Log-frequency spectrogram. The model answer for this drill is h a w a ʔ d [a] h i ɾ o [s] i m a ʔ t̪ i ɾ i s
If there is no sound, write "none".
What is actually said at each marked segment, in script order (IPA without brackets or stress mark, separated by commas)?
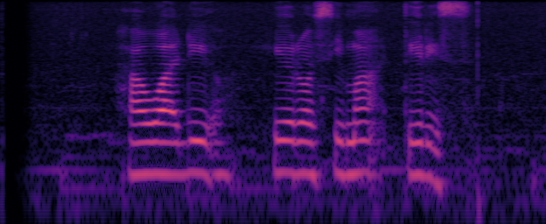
i, s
